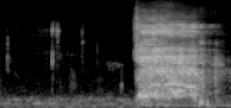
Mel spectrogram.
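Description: A single loud, breathy cough bursts out after a quiet stretch of faint background noise. It is a rough, noisy blast lasting under a second that ends abruptly.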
